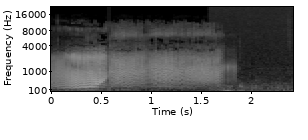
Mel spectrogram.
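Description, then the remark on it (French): A loud, drawn-out fart sound effect with a buzzing, rippling tone that lasts almost two seconds before cutting off, heard on its own with no talking. “Avec brocoli, toujours prêt pour faire péter.”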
